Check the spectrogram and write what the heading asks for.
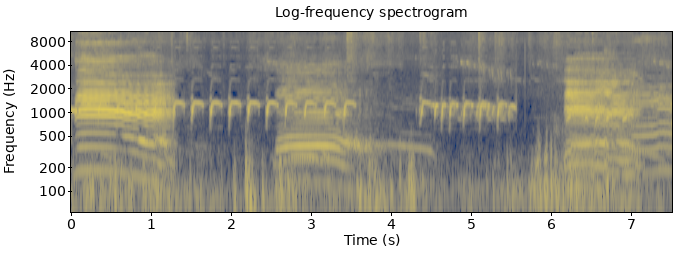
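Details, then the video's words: Tame cows gathered in fields, running and jumping for joy, give deep harmonic moos at the start, the middle and the end, separated by rapid series of short repeated chirping notes from another animal. "sound of cows"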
